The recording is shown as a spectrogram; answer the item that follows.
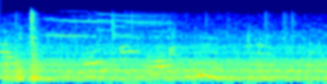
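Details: Kittens in a litter let out soft, brief meows, a few high and falling with one lower, shorter squeak, scattered across a few seconds against steady low hum and light knocks.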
